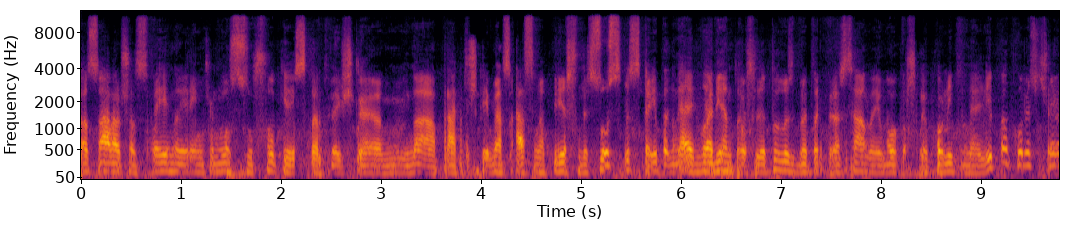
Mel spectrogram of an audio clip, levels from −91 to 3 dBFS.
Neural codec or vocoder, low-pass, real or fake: codec, 24 kHz, 1.5 kbps, HILCodec; 10.8 kHz; fake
